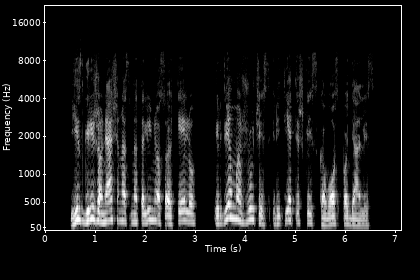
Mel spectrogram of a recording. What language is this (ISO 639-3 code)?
lit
